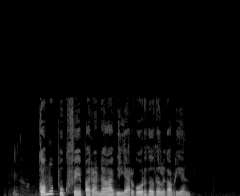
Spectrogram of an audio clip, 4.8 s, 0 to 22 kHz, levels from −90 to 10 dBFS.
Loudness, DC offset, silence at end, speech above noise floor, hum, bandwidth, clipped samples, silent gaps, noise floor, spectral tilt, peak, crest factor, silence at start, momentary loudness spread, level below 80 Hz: -24 LUFS; under 0.1%; 1 s; 58 dB; none; 11.5 kHz; under 0.1%; none; -81 dBFS; -8 dB/octave; -2 dBFS; 24 dB; 0.8 s; 10 LU; -74 dBFS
